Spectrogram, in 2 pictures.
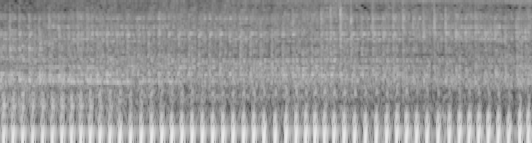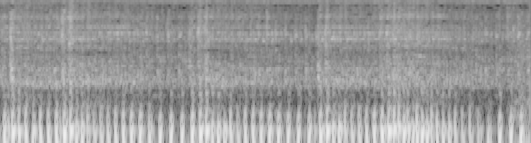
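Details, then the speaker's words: Royal Enfield Himalayan single at idle with a light, quick "kit-kit" ticking over the thump. Tappet noise from valve clearance out of adjustment, described as common on this bike; the fix is tappet adjustment. "आप सुन सकते हैं engine का जो sound है किस तरीके से kit kit kit kit kit kit की आवाज़ आ रही है। और ये टैपिट की जो एडजस्टमेंट होती है जब वो आउट हो जाती है वो साउंड होता है ये।"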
